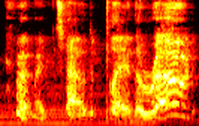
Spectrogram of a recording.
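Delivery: high, rising mock wail; imitating a hammed-up tearful plea; fake crying. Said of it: "the fake crying goes on again".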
